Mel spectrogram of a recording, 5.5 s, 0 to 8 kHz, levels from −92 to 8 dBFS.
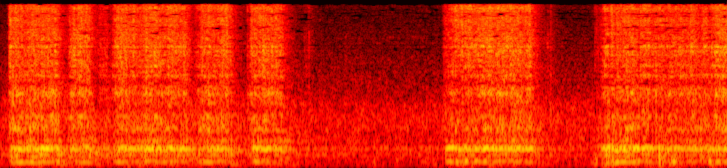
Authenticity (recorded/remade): remade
